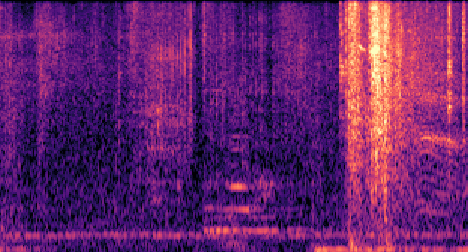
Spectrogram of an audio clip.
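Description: A wooden bow's string is drawn back and creaks.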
